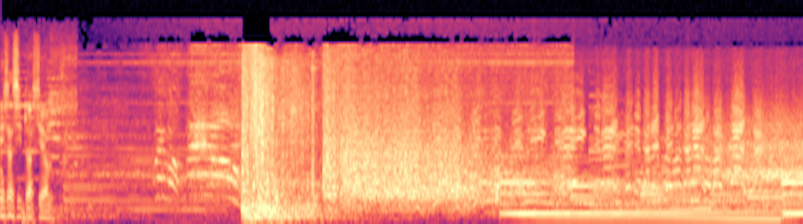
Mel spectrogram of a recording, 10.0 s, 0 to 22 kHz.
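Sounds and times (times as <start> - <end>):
loud explosion blast: 3.0 - 6.3
sharp crack: 3.0 - 6.3
rumble: 3.0 - 6.8.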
